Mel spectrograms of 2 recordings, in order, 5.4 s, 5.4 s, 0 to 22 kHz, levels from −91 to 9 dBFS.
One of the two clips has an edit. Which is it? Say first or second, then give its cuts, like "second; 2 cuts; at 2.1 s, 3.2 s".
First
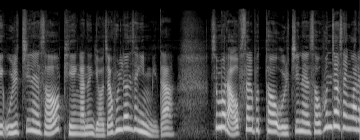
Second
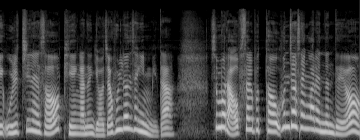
second; 1 cut; at 4.2 s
